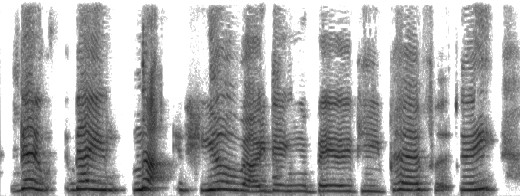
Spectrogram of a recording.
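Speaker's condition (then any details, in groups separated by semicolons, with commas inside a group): Cerebral palsy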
